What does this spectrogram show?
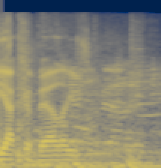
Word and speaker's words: Yucca Valley: Yucca Valley, Yucca Valley.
